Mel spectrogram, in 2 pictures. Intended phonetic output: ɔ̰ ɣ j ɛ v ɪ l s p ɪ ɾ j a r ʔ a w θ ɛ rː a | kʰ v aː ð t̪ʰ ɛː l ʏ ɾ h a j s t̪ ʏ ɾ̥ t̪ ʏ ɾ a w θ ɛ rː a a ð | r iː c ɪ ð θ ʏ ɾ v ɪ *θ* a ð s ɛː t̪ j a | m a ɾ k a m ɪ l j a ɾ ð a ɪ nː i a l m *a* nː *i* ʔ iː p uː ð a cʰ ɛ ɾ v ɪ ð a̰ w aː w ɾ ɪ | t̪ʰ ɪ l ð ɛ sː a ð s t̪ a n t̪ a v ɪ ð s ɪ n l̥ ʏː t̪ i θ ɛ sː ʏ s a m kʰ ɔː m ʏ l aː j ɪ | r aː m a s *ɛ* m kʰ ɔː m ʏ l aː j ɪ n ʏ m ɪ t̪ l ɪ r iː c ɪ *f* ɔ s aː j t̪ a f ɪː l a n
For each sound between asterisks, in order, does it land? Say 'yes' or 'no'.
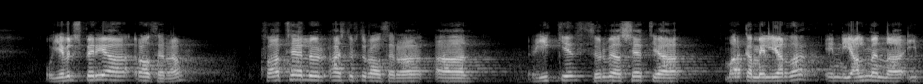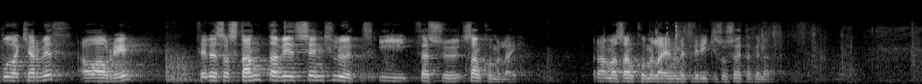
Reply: no, no, no, no, no

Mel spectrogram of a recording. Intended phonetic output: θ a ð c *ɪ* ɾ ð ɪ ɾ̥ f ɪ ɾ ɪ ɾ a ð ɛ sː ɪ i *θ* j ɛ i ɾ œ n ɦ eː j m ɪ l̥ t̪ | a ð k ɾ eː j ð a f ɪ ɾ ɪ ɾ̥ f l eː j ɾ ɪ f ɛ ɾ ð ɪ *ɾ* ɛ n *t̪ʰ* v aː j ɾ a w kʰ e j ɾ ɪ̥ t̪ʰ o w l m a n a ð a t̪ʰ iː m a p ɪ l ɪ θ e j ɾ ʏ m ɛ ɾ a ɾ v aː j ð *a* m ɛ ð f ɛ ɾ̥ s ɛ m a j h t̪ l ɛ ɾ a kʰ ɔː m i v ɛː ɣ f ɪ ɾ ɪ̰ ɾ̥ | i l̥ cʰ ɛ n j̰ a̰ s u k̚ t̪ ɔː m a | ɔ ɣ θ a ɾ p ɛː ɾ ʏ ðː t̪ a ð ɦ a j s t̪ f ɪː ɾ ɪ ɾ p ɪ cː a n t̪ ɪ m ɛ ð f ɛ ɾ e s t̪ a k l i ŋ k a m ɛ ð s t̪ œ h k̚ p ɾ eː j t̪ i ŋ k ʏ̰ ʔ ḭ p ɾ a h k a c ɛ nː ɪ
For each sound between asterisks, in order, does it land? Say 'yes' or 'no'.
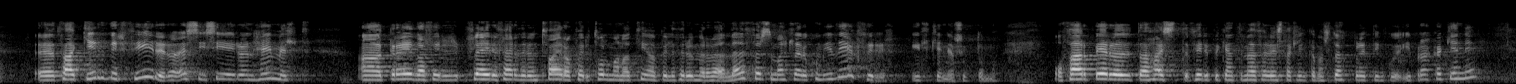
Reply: yes, no, yes, yes, yes

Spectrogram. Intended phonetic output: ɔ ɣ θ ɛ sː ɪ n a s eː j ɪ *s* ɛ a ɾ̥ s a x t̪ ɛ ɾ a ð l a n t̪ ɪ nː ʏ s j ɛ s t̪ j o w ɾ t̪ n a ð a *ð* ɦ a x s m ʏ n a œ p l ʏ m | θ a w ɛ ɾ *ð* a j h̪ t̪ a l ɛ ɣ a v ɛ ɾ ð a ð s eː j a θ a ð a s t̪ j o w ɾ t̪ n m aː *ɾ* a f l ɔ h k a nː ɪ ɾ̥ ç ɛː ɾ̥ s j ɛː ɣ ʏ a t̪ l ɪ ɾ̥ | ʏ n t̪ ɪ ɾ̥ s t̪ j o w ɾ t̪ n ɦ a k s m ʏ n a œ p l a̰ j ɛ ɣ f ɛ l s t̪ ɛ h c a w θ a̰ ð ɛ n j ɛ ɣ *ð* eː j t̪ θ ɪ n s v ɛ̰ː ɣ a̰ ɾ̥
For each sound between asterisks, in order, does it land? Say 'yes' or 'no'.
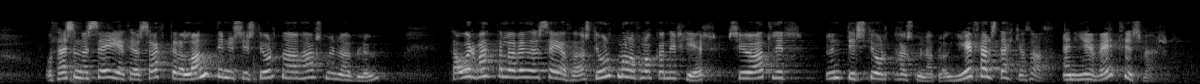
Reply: no, no, no, no, no

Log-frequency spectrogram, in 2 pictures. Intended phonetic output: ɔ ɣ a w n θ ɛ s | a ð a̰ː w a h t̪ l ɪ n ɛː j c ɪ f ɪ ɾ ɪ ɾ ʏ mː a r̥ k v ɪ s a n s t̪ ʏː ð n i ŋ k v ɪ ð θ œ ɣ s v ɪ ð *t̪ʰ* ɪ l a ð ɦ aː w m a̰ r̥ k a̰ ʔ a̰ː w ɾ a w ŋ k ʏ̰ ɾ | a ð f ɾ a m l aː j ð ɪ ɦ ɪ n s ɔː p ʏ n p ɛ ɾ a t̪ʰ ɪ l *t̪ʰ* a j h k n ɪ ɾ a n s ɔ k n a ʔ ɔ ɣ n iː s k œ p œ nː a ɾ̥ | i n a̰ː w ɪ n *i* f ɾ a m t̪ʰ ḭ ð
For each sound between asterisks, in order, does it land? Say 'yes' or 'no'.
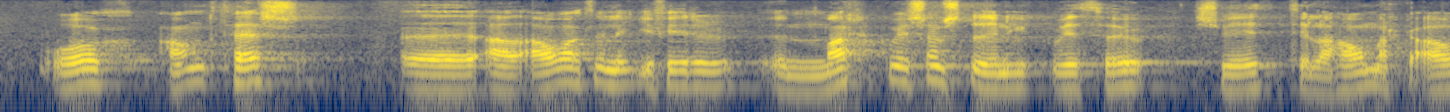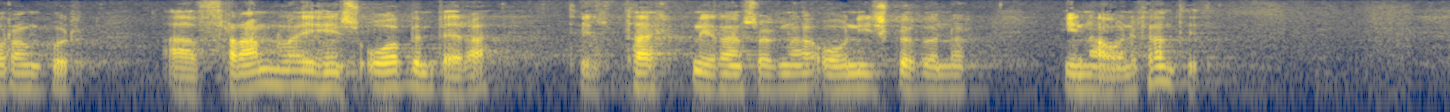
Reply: yes, yes, no

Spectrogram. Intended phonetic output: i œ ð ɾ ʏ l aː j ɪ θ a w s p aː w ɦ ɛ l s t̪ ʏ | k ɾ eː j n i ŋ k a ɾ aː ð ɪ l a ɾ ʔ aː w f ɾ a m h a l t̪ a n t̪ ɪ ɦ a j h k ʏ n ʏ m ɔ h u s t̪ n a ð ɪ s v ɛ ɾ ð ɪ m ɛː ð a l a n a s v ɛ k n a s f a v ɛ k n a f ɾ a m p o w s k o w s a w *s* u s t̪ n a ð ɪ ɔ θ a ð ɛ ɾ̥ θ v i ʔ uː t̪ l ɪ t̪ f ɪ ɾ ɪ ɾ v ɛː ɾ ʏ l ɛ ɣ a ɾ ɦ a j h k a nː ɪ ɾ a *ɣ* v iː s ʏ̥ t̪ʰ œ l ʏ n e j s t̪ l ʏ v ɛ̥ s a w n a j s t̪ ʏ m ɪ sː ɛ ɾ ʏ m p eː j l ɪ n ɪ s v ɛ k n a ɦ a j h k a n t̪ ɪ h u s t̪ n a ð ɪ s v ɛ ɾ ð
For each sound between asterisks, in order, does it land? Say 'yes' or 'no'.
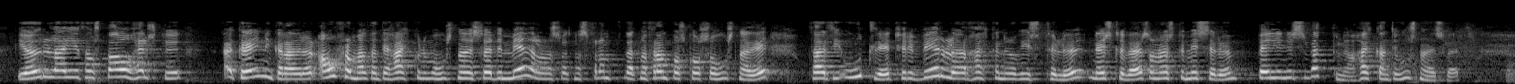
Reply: no, no

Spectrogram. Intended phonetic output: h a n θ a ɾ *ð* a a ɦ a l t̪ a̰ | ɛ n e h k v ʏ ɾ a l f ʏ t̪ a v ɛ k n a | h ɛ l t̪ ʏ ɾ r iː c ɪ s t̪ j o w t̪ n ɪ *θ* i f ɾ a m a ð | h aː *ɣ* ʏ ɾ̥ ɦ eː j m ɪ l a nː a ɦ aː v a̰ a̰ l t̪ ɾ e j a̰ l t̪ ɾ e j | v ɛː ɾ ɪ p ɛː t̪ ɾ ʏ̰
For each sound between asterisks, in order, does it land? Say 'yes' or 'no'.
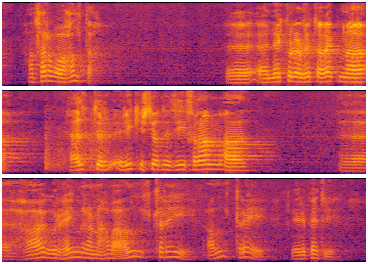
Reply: no, yes, yes

